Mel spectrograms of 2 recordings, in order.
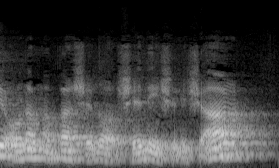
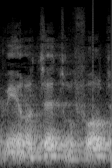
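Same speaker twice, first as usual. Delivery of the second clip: ordinary delivery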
